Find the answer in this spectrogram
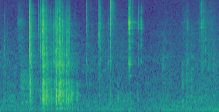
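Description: Corded desk telephone's plastic handset being hung up on its cradle: a short run of clicks and clatters in the first three seconds.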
